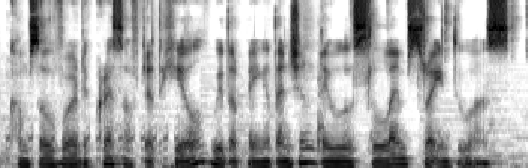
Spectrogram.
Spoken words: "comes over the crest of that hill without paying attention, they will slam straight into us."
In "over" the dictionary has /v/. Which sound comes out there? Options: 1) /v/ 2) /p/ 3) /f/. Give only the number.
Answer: 1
